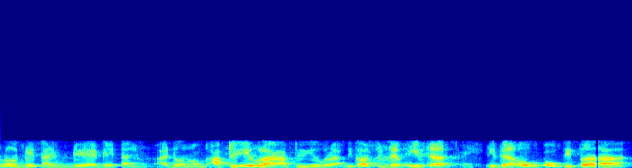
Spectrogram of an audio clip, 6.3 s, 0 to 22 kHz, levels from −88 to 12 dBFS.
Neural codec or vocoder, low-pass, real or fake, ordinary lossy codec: codec, 24 kHz, 3 kbps, HILCodec; 3.6 kHz; fake; none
